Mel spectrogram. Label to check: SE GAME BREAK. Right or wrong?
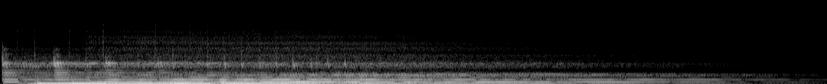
Wrong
